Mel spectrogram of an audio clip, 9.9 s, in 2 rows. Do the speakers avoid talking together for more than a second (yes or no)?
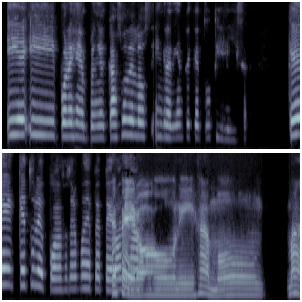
yes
